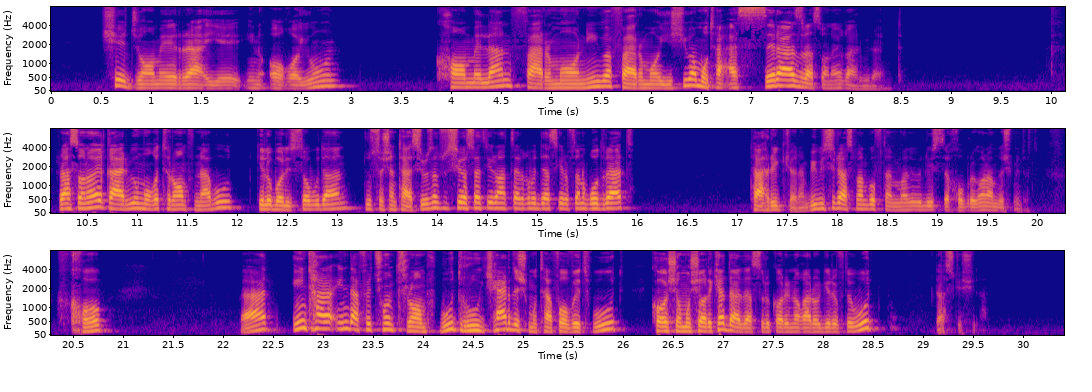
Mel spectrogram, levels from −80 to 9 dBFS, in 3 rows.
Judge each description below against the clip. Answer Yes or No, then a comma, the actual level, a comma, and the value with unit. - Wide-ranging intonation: Yes, wide, 6.4 semitones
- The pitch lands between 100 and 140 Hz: No, medium, 155 Hz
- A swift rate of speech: No, average, 145 wpm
